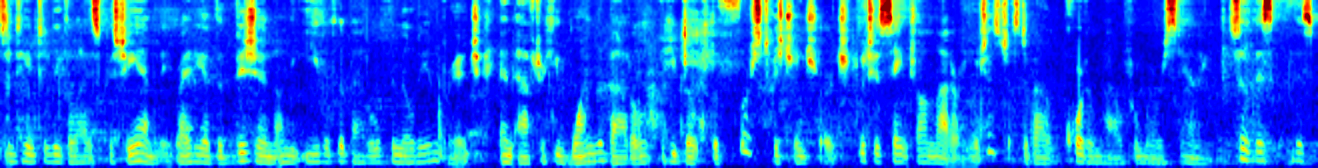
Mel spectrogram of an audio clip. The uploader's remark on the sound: We spoke, sometimes sotto voce , inside the little church, with tour guides and visitors swirling around us. Apologies for the inevitable background noise.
